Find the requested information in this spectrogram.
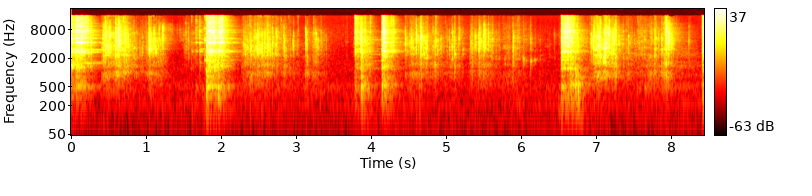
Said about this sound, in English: we need ice in this shaker now. It's 100 degrees outside. So I'm going to put some lots of cubes in the shaker and go from there.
